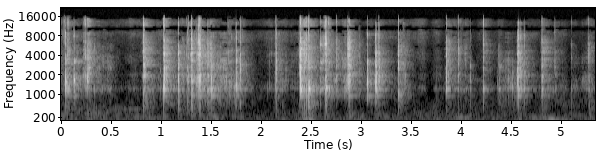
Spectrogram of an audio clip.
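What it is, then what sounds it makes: Glass water bottle. A tall, clear glass water bottle with a stainless steel cap, mostly empty with droplets inside and held in both hands, is tapped and scratched with fingernails and rings. Quick, bright clicking taps and scratchy strokes come in clustered bursts separated by short silences, each with a faint glassy ring near 1.2 kHz that dies away almost instantly.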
